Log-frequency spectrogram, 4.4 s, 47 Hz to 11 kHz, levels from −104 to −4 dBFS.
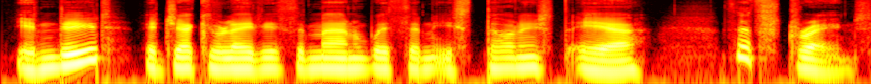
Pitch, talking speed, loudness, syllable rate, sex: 130 Hz, 140 wpm, -19 LUFS, 5.1 syllables/s, male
